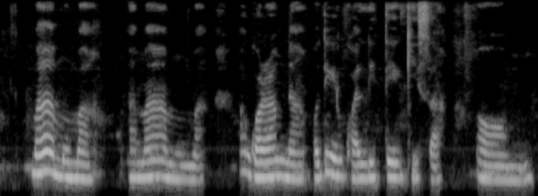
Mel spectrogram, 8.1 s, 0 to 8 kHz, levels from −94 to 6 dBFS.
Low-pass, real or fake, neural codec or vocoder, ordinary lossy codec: none; real; none; none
